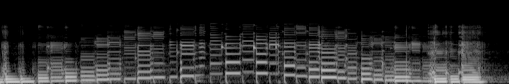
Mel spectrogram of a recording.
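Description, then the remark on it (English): A distorted electric guitar plays a fast, smooth legato run of hammer-ons and pull-offs across the G, B and high E strings, the notes climbing steadily in pitch and then sliding back down, with no picked attacks and no talking. “So what we're going to do is a little hammer-on pull-off sequence. This is called legato.”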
